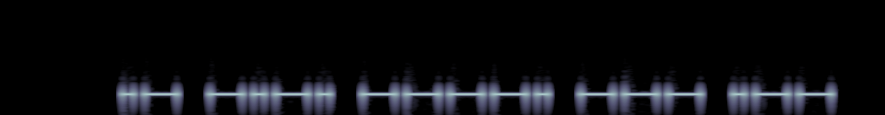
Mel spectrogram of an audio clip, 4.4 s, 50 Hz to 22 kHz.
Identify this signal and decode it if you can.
Morse code, heard as a keyed tone, about 22 wpm, 700 Hz. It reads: AC9OW
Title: USA Call Signs - 5 Characters - 3x Character Spacing - 22wpm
